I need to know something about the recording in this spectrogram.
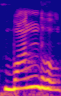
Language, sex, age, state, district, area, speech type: Bengali, female, 18-30, West Bengal, Bankura, urban, read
